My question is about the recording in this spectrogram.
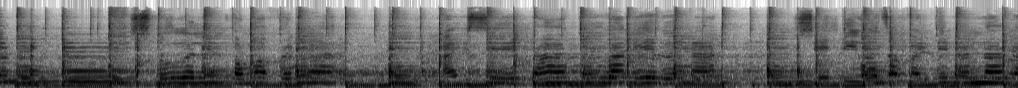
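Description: A man singing a reggae song live with guitar, over a steady, rhythmic bass accompaniment.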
